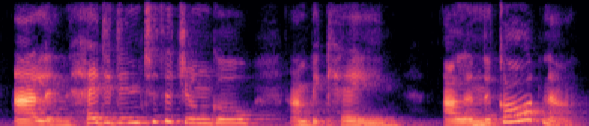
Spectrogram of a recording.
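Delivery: ordinary delivery, nothing marked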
